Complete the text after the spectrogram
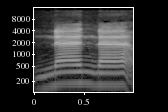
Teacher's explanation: Dari ujung lidah bertemu dengan gusi, ya.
